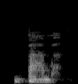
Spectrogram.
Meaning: A baby
- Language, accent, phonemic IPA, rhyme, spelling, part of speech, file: English, Southern England, /bæb/, -æb, bab, noun, LL-Q1860 (eng)-bab.wav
